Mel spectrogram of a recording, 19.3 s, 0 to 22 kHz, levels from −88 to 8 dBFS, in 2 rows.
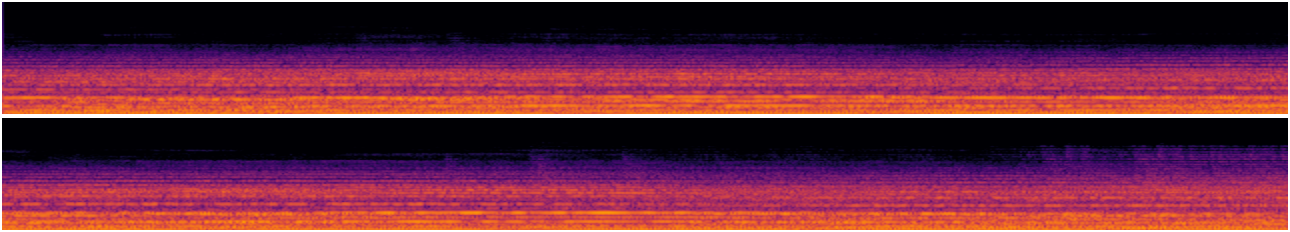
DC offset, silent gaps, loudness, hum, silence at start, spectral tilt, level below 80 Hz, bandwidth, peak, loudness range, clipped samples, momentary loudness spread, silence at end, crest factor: under 0.1%; none; -19 LUFS; none; 0 s; -10 dB/octave; -24 dBFS; 6 kHz; -4 dBFS; 1 LU; under 0.1%; 2 LU; 0 s; 12 dB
